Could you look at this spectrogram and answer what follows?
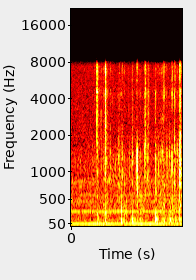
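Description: Fingers type a short command on a computer keyboard, a quick uneven run of a dozen or so crisp, close key clicks over a quiet background.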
